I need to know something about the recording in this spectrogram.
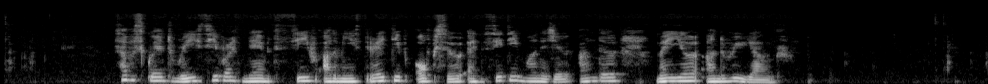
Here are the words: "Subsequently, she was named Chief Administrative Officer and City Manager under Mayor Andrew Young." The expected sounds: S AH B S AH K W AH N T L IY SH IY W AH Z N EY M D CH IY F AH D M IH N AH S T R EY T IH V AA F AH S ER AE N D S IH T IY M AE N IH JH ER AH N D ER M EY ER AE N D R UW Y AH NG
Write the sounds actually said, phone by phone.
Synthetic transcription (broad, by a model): S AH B S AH K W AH N T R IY S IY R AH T N EY M D S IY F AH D M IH N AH S T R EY T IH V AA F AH S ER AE N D S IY T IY M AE N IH JH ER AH N D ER M EY ER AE N D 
